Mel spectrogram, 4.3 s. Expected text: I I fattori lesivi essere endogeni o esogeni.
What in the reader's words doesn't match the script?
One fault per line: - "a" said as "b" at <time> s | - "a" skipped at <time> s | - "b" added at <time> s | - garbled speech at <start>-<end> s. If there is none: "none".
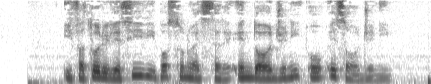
- "I" skipped at 0.7 s
- "possono" added at 1.5 s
